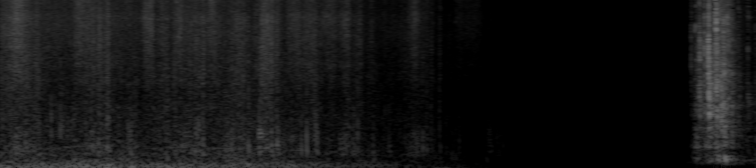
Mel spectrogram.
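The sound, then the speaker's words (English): Rushing, blustery wind outdoors on a freezing day, loud at first and then dying away into silence, followed by a brief loud burst near the end. “Holy God, it is so good to get in out of that wind.”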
